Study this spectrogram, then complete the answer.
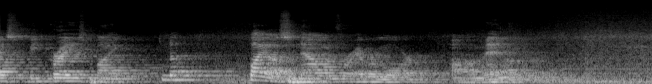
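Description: An elderly man speaks calmly through a microphone in an echoing hall.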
